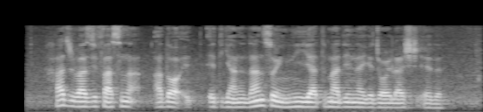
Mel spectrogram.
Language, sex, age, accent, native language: Uzbek, male, 30-39, Farg'ona, Uzbek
